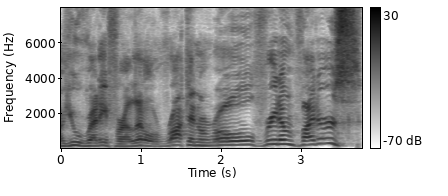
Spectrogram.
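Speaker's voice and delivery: slow, high, taunting villain voice.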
